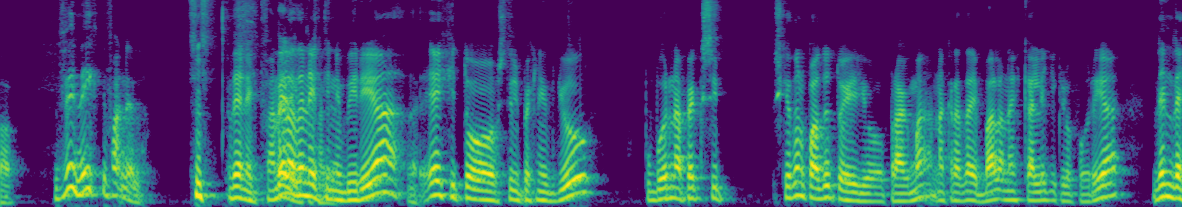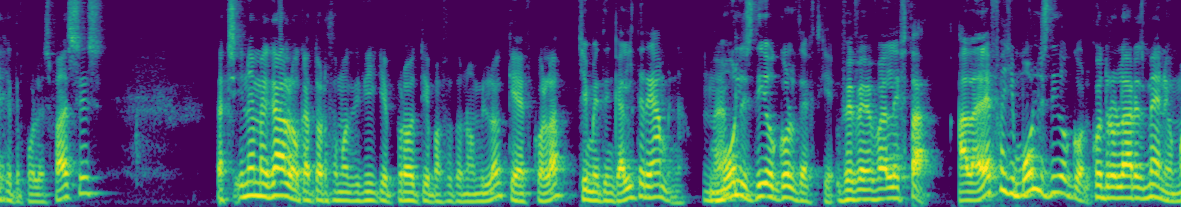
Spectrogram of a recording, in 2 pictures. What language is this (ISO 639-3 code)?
ell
